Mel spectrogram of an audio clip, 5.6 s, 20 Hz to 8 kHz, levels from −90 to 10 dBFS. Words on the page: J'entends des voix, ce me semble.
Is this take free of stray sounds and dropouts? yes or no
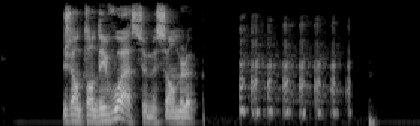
no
